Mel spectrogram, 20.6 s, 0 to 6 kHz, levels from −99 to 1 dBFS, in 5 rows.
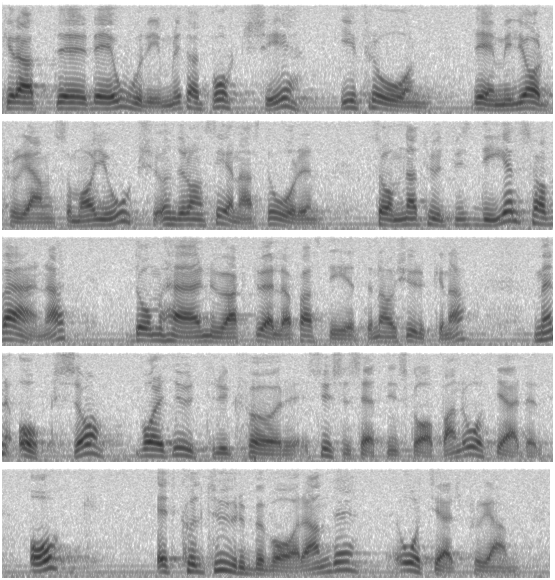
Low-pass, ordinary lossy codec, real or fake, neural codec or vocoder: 5.4 kHz; none; real; none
